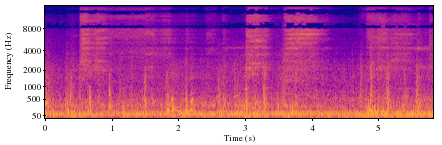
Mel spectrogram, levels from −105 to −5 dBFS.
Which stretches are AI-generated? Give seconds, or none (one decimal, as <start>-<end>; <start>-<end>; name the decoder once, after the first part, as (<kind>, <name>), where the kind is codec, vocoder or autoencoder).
1.5-2.6 (codec, SNAC)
